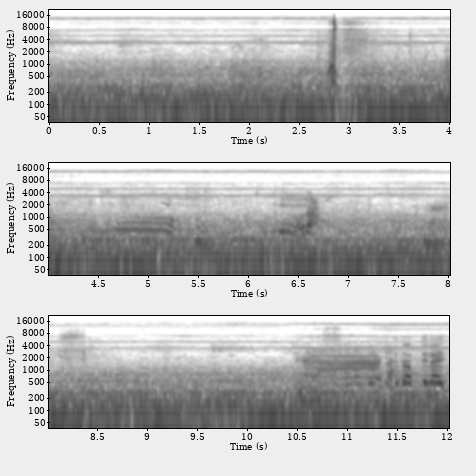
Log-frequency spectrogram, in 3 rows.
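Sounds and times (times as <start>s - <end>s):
insects humming: 0.0s - 12.0s
golf club striking ball: 2.8s - 3.3s.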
